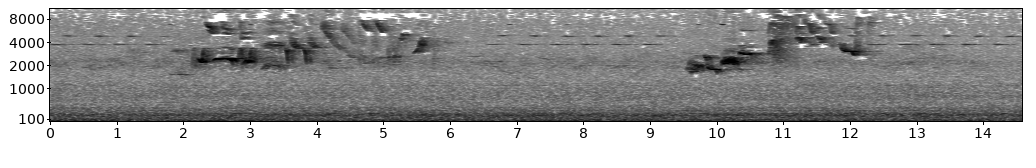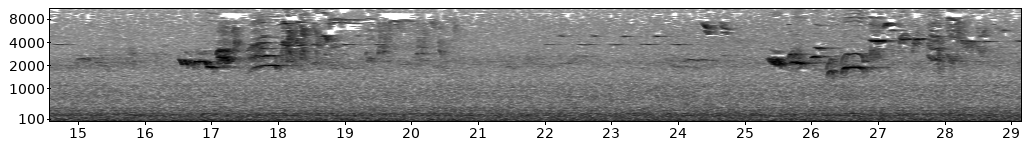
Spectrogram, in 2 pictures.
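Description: A songbird singing four short phrases of quick rising and falling notes, several seconds apart, over a steady outdoor background hiss.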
